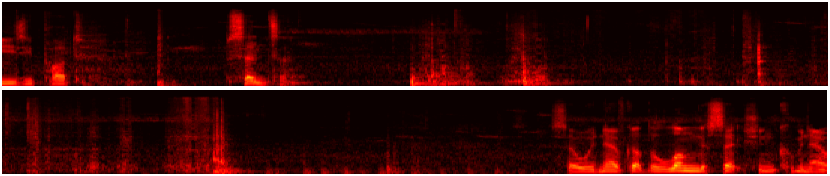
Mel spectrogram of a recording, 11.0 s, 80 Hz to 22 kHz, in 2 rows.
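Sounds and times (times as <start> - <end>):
plastic scraping and knocking: 2.7 - 3.8.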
